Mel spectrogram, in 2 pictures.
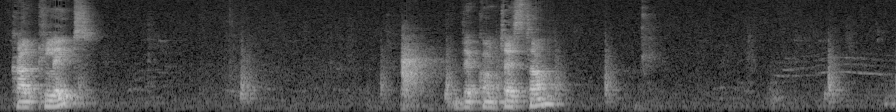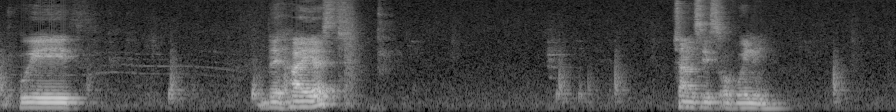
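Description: A young man speaks calmly in short phrases, close by.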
